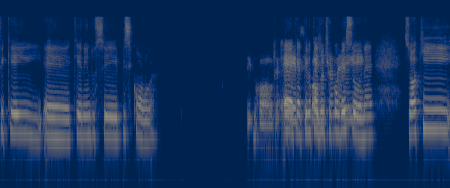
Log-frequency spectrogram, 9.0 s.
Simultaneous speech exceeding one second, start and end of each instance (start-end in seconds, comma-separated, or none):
5.6-7.5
